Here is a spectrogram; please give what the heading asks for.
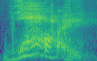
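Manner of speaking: put-on very high, loud shocked little boy; indignant child. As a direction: squeak it out in childish outrage. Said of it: "my son got indignant".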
